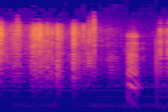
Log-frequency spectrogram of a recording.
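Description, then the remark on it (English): Dry newspaper crinkling in irregular rustling bursts as newspaper wrapped around a gun is handled and pulled open, with a brief voice breaking in near the end. “this newspaper the gun's wrapped in is today's paper”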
